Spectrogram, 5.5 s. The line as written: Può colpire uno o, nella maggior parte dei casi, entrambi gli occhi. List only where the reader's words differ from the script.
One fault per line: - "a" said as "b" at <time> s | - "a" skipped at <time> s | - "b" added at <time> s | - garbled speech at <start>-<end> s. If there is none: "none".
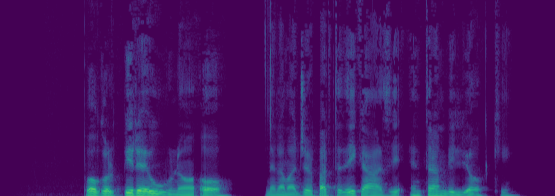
none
